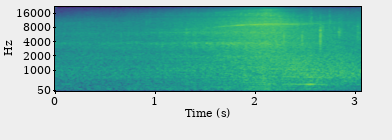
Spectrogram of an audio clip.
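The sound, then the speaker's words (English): A heavy logging truck rumbles along a road in a tiny town in northern Wisconsin, its low engine roar swelling louder, with a brief hiss near the end. No one speaks. “Kimball's a tiny town in northern Wisconsin where you're more likely to hear the rumble of logging trucks than the scream of an ambulance siren.”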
